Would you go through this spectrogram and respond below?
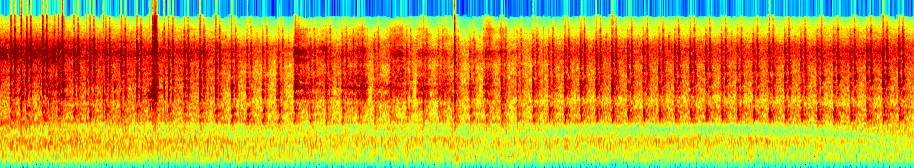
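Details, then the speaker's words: Red truck idling in neutral because it won't go into park: a loud sharp knock about three times a second over the engine; owner says the engine needs changing or replacing, cause not pinned down. "very great truck but you can hear why i need to change or get my engine replaced"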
